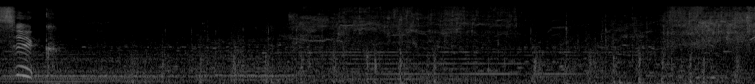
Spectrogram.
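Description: Footsteps run on a dirt path.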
